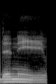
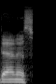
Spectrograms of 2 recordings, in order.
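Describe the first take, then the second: First: The name is said the French way. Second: The name is said the English way. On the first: The speaker calls it right. "but I know it's fucking Denis" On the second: The speaker calls it wrong. "I said Dennis Villeneuve"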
